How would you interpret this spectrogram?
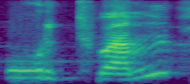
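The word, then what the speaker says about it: ऊर्ध्वम्: It should be u, not vu. There is a difference between vu and u. U is, this is a swara, urdhvam. When you say vu, that would be a gunitaksharam. That is this va, this and u. So that would be a gunitaksharam. So there should be a difference when you pronounce u and vu.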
